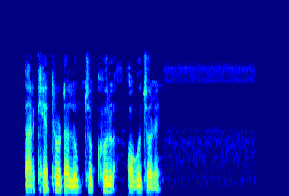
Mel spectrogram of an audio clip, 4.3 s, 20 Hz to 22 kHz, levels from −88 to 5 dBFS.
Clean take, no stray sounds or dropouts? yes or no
yes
